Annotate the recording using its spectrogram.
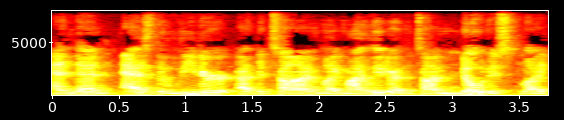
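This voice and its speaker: With audible room echo, a man talks at a fairly high pitch and a fairly quick pace. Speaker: podcast guest, shop manager. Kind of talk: casual chat. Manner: loud.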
